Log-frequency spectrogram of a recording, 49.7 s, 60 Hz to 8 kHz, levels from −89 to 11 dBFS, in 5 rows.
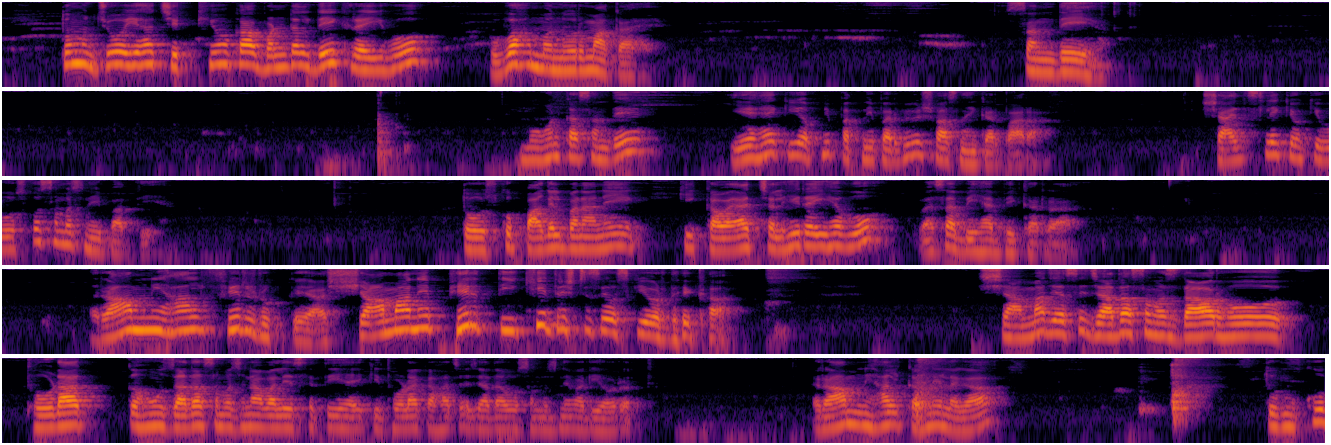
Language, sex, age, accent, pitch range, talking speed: Hindi, male, 30-49, native, 145-225 Hz, 115 wpm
